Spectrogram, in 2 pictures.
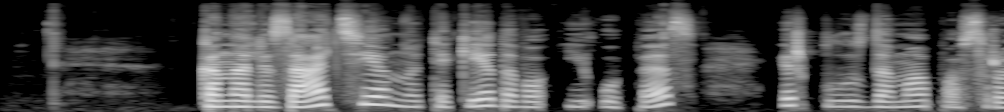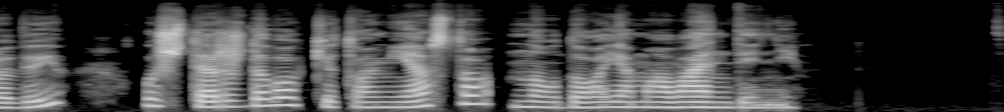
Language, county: Lithuanian, Vilnius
